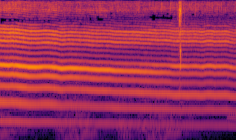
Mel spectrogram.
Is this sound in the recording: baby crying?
yes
